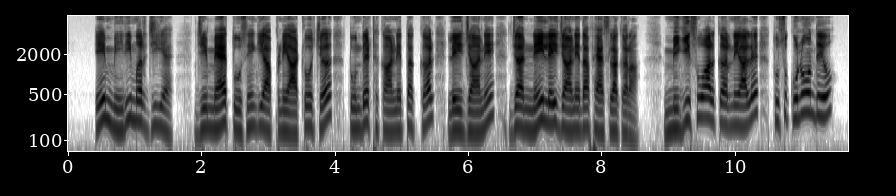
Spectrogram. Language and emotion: Dogri, angry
